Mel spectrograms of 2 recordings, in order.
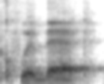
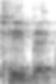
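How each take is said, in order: First: It is said with an American pronunciation. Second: It is said with a non-American pronunciation. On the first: The speaker calls it wrong. "like we Americans say Quebec" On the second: The speaker calls it right. "K okay, yeah"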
